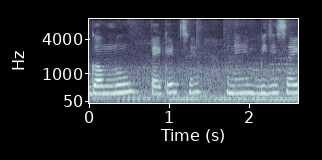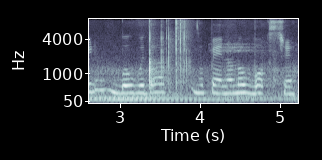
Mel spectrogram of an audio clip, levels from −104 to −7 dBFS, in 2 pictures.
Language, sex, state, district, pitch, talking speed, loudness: Gujarati, female, Gujarat, Gandhinagar, 245 Hz, 140 wpm, -23 LUFS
